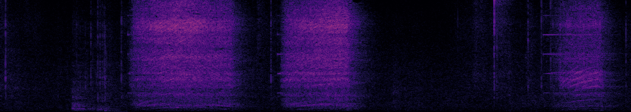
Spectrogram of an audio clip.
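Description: Cordless drill-driver run in several short bursts at a flush-mounted wall socket box, a brief one about a second in and then two longer runs of about a second each, with another starting near the end. Its motor whine rises and falls in pitch with each squeeze of the trigger.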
